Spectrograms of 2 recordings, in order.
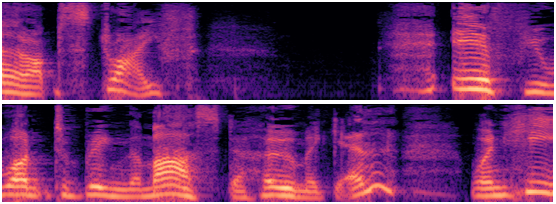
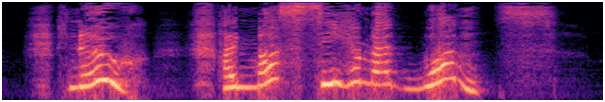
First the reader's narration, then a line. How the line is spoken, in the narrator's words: cried Olga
